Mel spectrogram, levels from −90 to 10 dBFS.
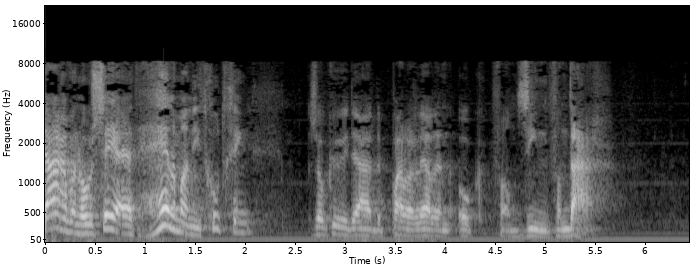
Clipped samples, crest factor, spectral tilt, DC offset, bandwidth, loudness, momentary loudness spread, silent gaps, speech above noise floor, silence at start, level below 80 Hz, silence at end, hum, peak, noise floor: under 0.1%; 18 dB; -4 dB/octave; under 0.1%; 8.8 kHz; -17 LUFS; 16 LU; none; 28 dB; 0 s; -44 dBFS; 0.8 s; none; 0 dBFS; -45 dBFS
